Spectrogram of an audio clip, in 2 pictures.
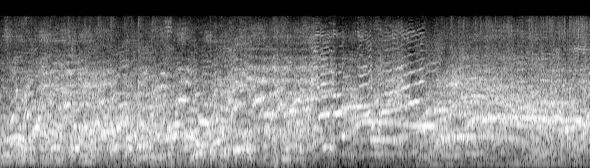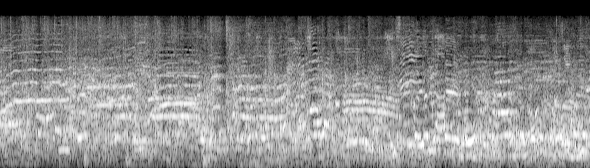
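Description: A crowd of spectators shouts and cheers nearby outdoors.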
